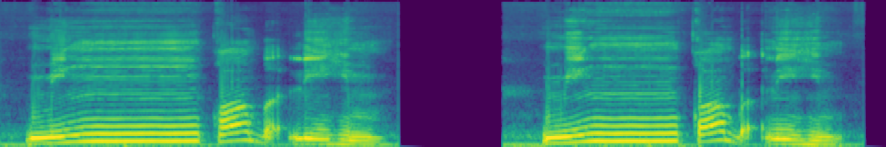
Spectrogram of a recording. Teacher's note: Ketika kita menyebut nun, kita sudah merasakan huruf qa. Maka seolah-olah ada bunyi eng di situ.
